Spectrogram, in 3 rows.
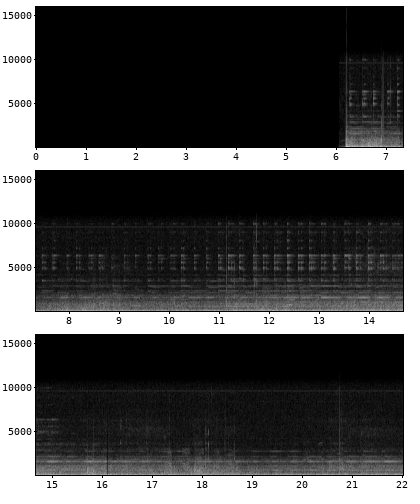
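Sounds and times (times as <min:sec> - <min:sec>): diesel locomotive rumbling: 0:06.1 - 0:22.0
steady high tone: 0:06.2 - 0:22.0.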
